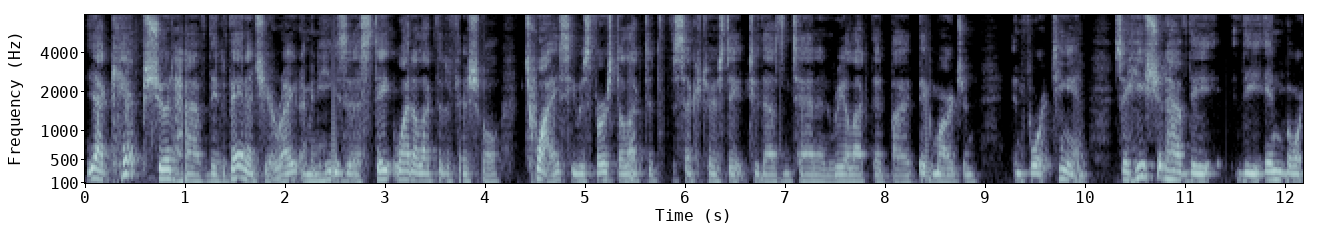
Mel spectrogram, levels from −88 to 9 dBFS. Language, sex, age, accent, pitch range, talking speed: English, male, 30-49, American, 125-145 Hz, 205 wpm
